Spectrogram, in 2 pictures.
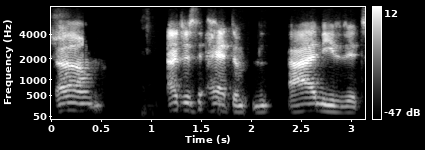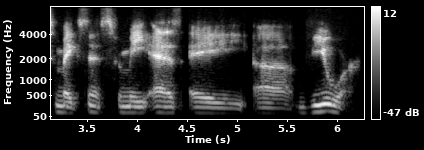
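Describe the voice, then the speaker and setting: Low, bright-voiced woman thinking aloud. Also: fairly even intonation, slow. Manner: informal, searching, thinking aloud. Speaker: actor at a table read. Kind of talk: casual group discussion. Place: indoors on a virtual meeting. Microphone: video call.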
